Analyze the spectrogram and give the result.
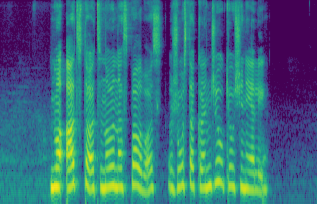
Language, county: Lithuanian, Klaipėda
